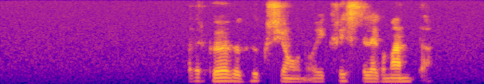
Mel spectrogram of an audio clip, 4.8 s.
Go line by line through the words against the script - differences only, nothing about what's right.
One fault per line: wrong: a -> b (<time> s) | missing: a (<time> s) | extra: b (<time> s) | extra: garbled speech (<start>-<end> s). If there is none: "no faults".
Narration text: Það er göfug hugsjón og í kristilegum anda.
no faults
